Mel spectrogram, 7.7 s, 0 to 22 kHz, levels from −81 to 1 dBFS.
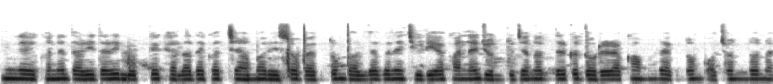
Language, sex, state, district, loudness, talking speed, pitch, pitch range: Bengali, female, West Bengal, Kolkata, -14 LUFS, 185 wpm, 175 Hz, 170-180 Hz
